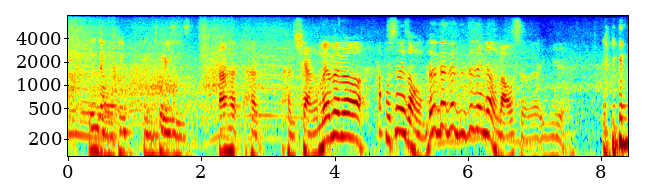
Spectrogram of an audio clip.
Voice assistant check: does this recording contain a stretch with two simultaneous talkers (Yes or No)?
No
